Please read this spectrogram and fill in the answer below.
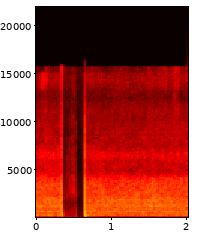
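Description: Steady hiss of background noise, broken by a brief silent gap about half a second in.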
